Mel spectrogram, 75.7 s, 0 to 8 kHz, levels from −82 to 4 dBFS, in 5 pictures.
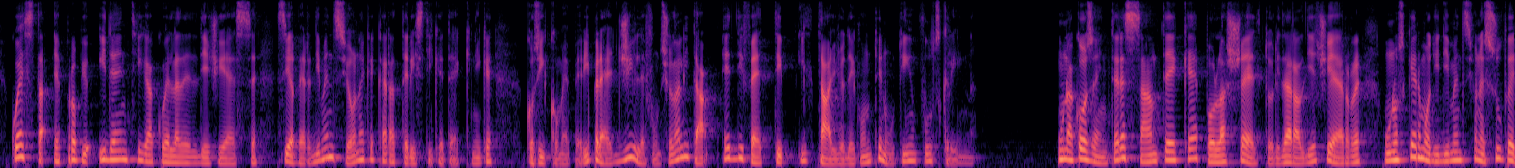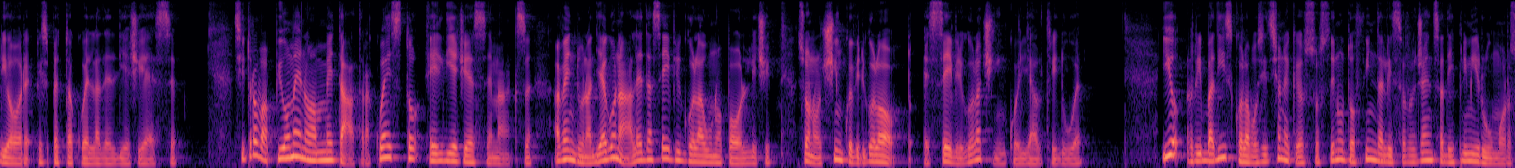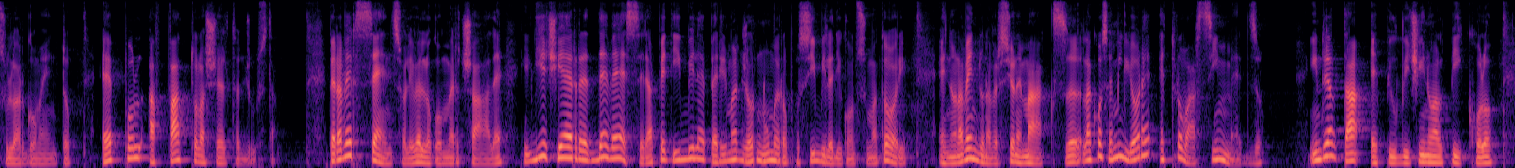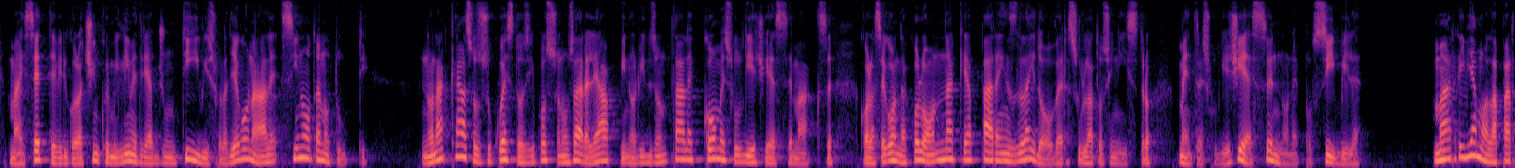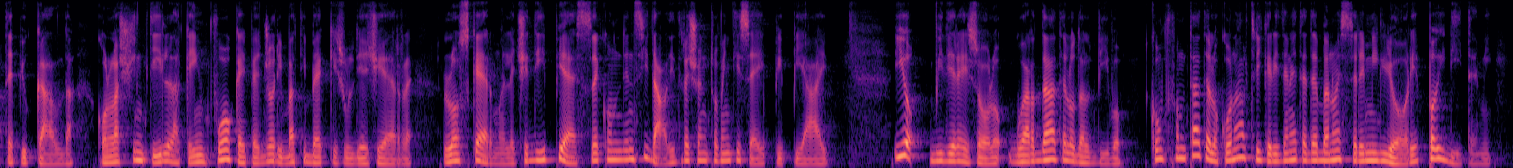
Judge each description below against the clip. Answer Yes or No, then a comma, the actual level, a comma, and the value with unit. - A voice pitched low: Yes, low, 120 Hz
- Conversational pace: No, fast, 175 wpm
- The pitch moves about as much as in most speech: No, wide, 7.7 semitones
